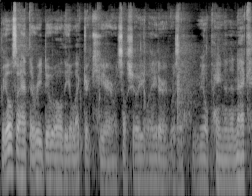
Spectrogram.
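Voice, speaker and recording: A man with a low, fairly flat voice presents a project in an informal, explanatory way. He narrates as if giving a casual tour of a large auditorium. Clear background noise runs under his speech. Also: brisk. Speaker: nonprofit staffer presenting a project. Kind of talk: casual walkthrough video narration. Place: large school auditorium with balcony, indoors.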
